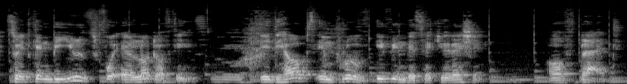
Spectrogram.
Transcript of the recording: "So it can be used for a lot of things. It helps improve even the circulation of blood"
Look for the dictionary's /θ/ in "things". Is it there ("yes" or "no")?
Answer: yes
